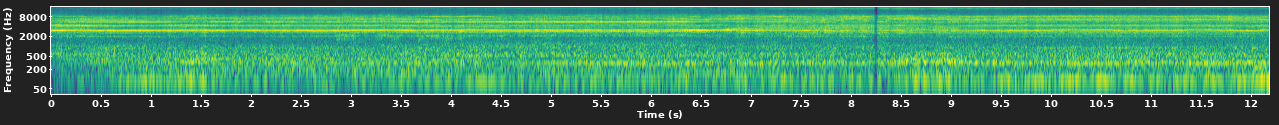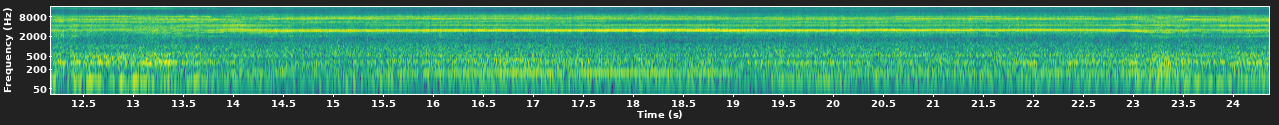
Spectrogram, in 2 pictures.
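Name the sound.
power tool with Tyrolit SCM disc finishing a weld seam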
